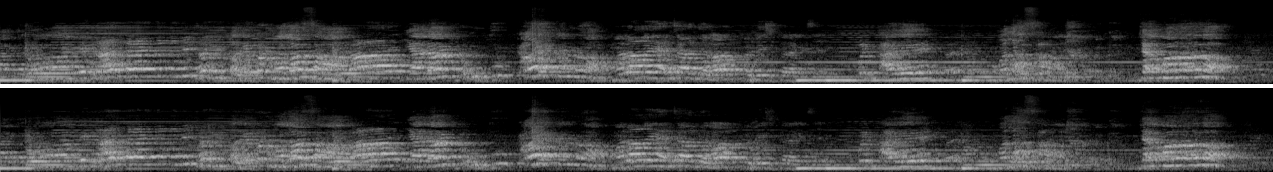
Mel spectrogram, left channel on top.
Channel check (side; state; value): both; normal; correlation 0.48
